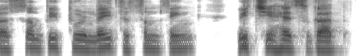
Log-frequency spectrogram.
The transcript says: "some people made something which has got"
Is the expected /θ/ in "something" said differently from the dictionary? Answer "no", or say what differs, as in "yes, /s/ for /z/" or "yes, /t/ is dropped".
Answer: yes, /t/ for /θ/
